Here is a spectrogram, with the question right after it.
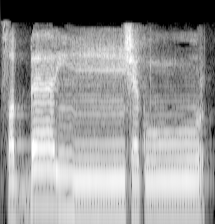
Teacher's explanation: وأخيرا حكم الإخفاء في قوله تعالى صبار شكور. التنوين يخفى بحرف الشين مع بقاء غنة للتنوين من غير تشديد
